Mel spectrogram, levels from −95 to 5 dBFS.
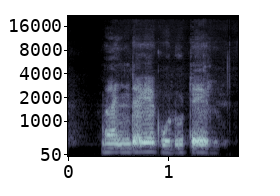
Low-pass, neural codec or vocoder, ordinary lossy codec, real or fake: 19.8 kHz; vocoder, 44.1 kHz, 128 mel bands, Pupu-Vocoder; none; fake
